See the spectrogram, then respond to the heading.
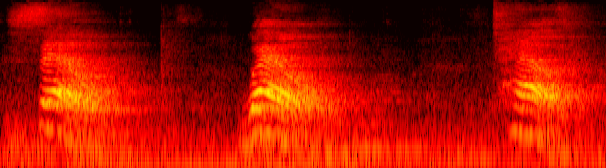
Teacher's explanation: The dark L is an L that doesn't touch your palette and it's present at the end of words. sell. Well, tell or followed by a consonant sold.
